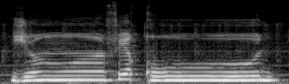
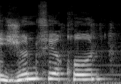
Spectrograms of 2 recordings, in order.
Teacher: نون ساکن کے بعد فا حروف اخفا میں سے آیا ہوا ہے، تو نون ساکن کی آواز کو ہم چھپا کے پڑھیں گے اور غنے کے ساتھ پڑھیں گے. یعنی کہ عام طور پہ ہم پڑھتے ہیں ينفقون، نون کو پڑھ لیا اور غنہ بھی نہیں کیا.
